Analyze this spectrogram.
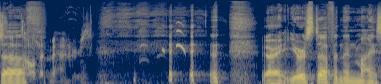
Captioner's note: chuckles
